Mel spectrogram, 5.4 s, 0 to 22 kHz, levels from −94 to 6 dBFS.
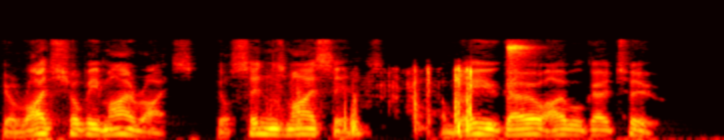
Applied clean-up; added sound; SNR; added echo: classical method spectral subtraction.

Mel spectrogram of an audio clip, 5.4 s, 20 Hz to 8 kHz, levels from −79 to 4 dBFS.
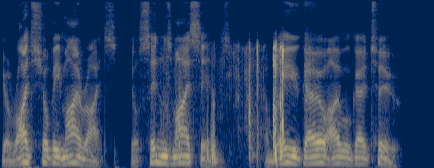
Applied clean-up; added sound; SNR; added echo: neural mask model Resemble Enhance denoiser.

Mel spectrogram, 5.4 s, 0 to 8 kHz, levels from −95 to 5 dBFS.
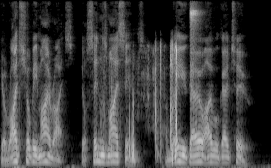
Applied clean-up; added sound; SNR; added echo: classical method log-MMSE.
